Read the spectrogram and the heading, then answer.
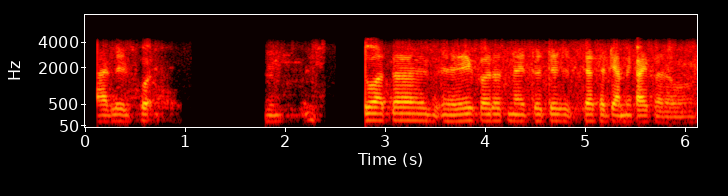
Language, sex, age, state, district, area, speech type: Marathi, male, 18-30, Maharashtra, Sindhudurg, rural, conversation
